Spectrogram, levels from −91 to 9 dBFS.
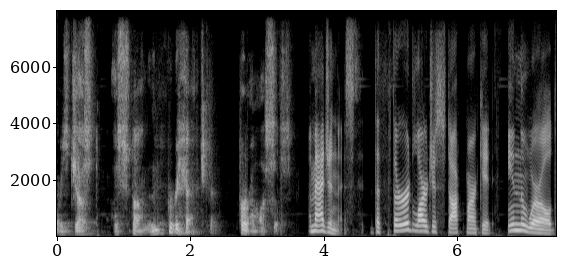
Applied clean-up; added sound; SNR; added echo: neural mask model DeepFilterNet 3.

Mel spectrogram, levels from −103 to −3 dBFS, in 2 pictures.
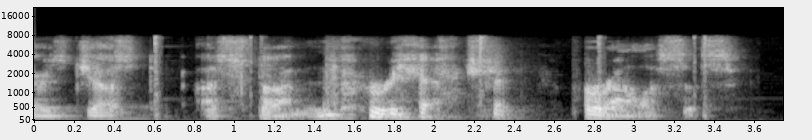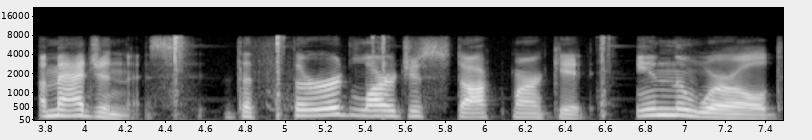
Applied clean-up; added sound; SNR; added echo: neural mask model RNNoise.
